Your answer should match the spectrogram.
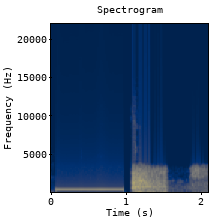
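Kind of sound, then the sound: signal or alarm, telephone ringing tone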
